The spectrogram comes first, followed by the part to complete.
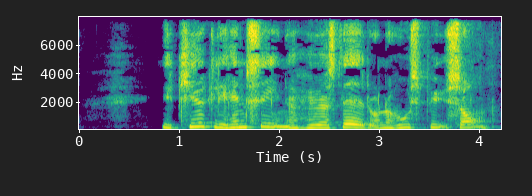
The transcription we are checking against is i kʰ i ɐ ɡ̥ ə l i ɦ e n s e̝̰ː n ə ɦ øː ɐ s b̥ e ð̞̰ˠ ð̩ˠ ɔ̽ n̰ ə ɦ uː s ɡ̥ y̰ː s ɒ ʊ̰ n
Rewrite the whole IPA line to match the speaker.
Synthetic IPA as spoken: i kʰ i ɐ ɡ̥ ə l i ɦ e n s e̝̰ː n ə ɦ øː ɐ s d̥ e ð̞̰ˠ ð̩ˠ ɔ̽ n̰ ɐ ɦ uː s b̥ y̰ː s ɒ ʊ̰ n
